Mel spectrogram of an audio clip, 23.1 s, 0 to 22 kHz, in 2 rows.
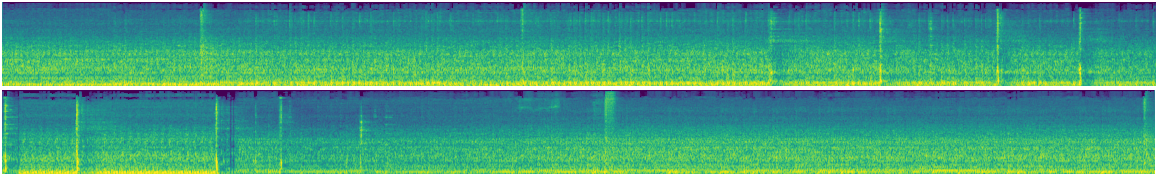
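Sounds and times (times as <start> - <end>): engine idling: 0.0 - 23.0
sharp knocks: 7.2 - 12.8, 13.6 - 14.5.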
